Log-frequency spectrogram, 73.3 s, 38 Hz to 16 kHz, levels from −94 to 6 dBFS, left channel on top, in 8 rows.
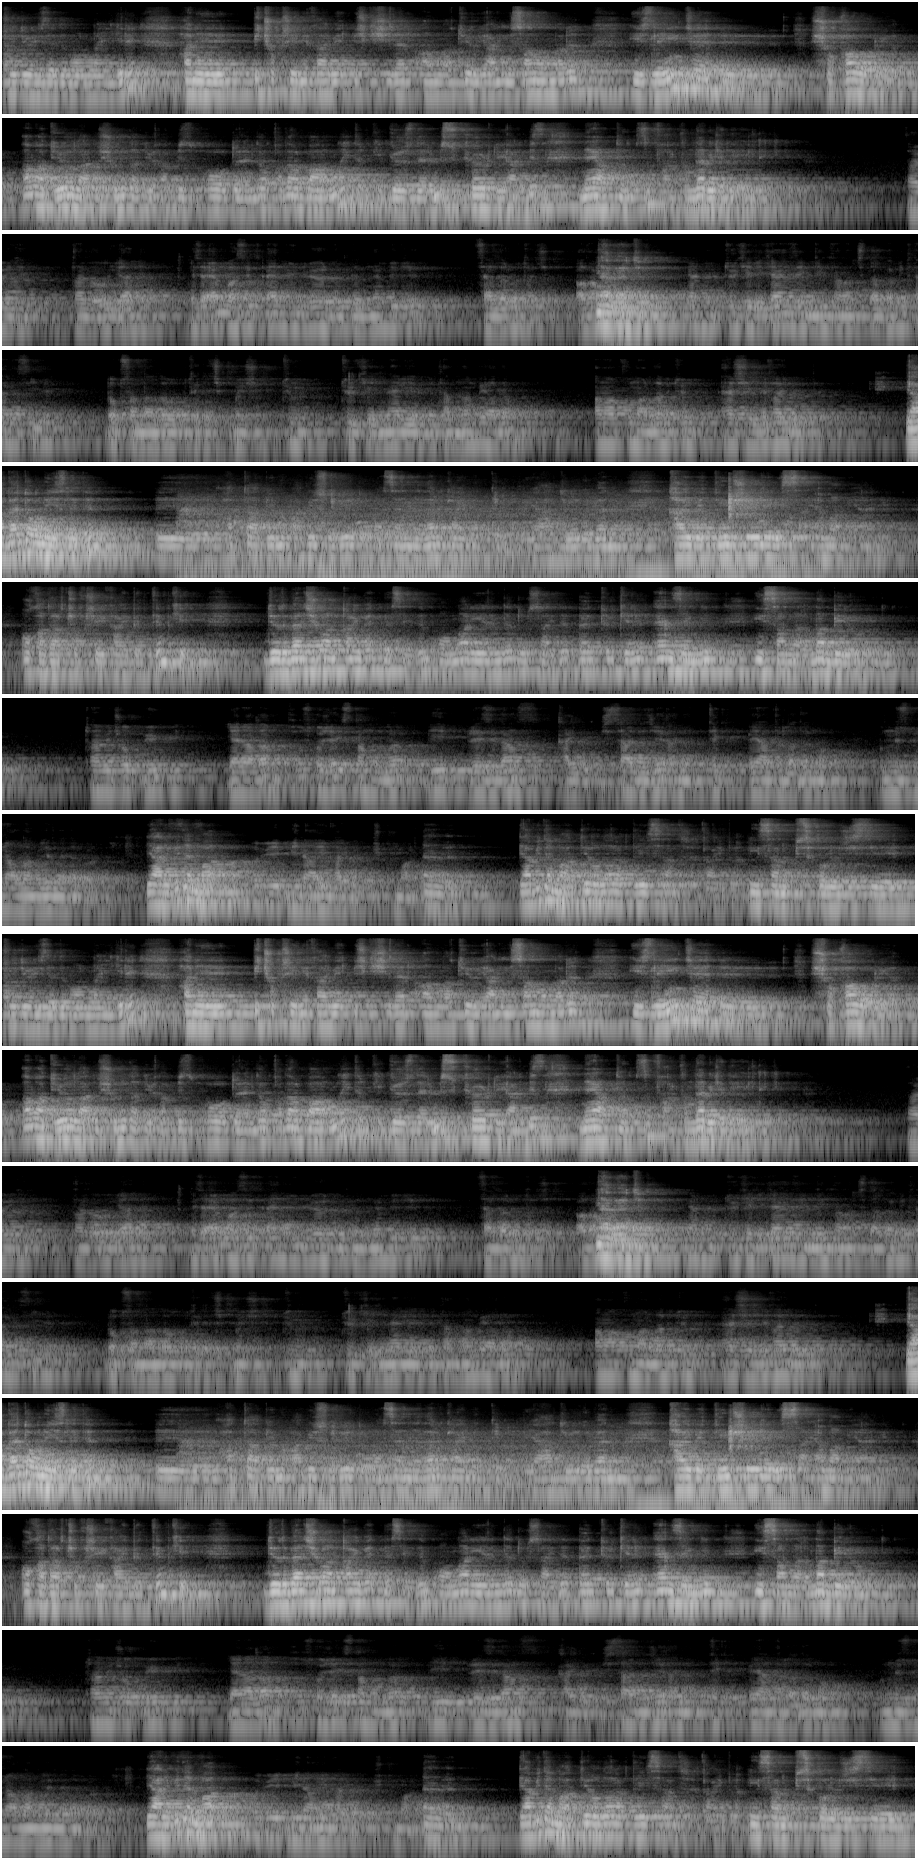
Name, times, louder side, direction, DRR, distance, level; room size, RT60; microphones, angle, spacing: voice 1, 0.0-7.8 8.1-9.0 9.4-16.8 24.2-24.8 36.5-37.8 38.2-45.5 46.0-48.1 48.4-54.6 65.6-66.4 68.3-68.7 69.3-73.2, equal, 15° right, 1 dB, 2.3 m, -27 dB
voice 2, 18.2-18.6 19.0-19.8 20.2-22.5 23.1-23.8 24.1-24.8 25.1-28.0 28.5-30.0 30.3-30.6 30.9-32.6 33.4-35.5 55.8-56.6 57.2-60.2 60.5-63.2 63.7-65.2 65.6-65.9 66.4-68.4, left 1 dB, 80° left, 0 dB, 6.3 m, -38 dB
sound 1, 38.4-44.6, left 1 dB, 40° left, 7.3 m, -38 dB
29.0 x 21.0 x 5.7 m, 2.1 s
head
